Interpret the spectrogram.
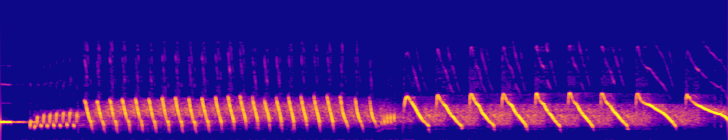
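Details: Canary song used for training other canaries: a brief rising note, then a fast, even trill of rapid high notes, followed by a slower series of descending whistled sweeps repeated about every quarter second.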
